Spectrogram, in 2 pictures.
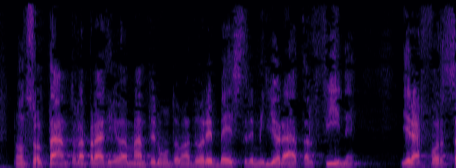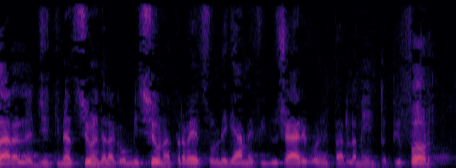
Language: Italian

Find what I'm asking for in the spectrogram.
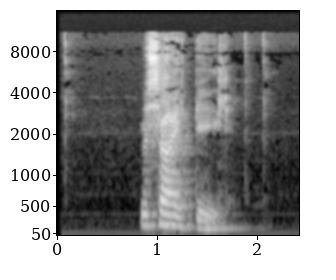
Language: Turkish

